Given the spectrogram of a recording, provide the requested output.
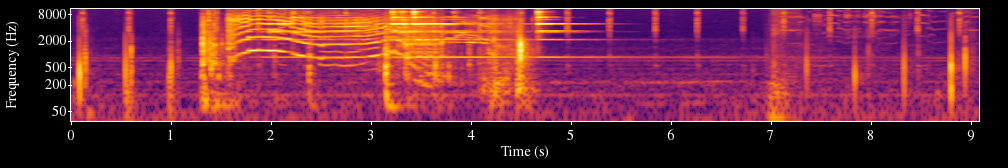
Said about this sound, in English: Was that the door? That was Chester Warren.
